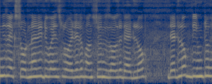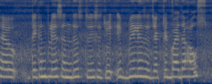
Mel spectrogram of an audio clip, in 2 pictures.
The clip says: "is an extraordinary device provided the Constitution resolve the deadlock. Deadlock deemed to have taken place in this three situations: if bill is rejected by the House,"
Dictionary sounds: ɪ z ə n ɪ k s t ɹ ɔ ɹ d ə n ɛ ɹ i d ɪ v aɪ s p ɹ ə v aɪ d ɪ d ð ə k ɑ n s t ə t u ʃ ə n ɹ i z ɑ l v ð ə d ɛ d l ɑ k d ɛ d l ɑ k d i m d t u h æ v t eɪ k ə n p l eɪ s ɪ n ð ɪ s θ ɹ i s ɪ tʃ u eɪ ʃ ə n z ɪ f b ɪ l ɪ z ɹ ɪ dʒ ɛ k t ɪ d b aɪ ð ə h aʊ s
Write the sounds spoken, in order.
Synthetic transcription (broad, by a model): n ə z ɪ k s t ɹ ɔ ɹ d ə n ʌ ɹ i d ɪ v aɪ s p ɹ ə v aɪ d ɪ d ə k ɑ n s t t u ə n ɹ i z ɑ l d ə d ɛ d l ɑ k d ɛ d l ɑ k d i m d t u h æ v t eɪ k ə n p l eɪ s ɪ n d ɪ s t ɹ i s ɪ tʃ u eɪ ɪ f b ɪ l ɪ z ɹ ɪ dʒ ɛ k t ɪ d b aɪ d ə h aʊ s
